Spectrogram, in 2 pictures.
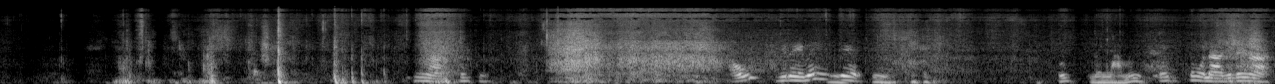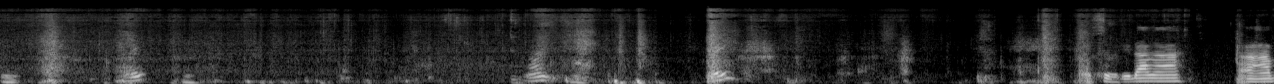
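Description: Plastic sacks rustle and crinkle.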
